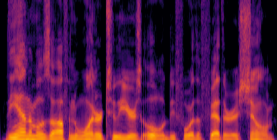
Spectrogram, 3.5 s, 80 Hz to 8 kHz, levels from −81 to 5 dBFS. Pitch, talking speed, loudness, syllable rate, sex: 110 Hz, 240 wpm, -17 LUFS, 6.3 syllables/s, male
